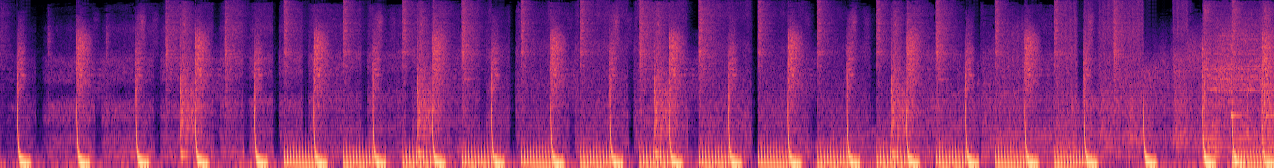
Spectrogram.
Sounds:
music

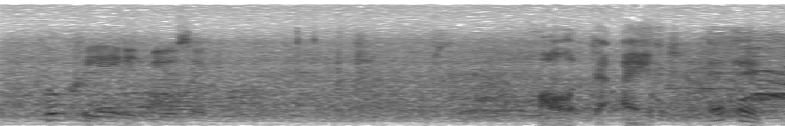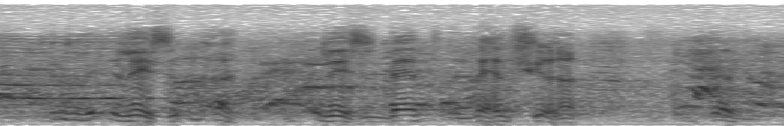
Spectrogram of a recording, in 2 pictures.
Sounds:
speech

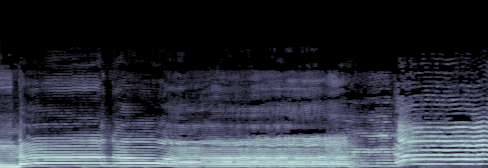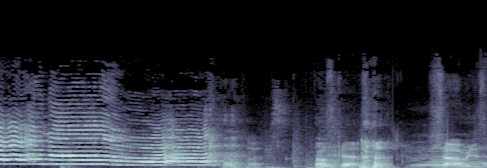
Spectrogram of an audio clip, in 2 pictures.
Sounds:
inside a small room, speech

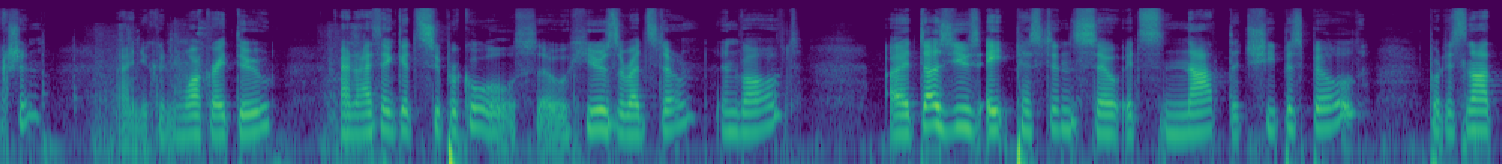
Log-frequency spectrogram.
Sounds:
speech

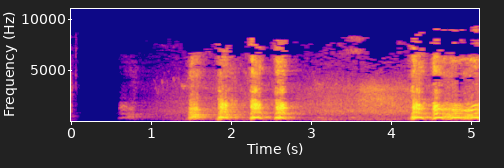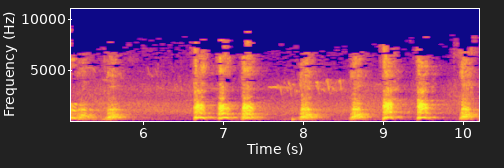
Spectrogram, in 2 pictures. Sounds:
bird, animal

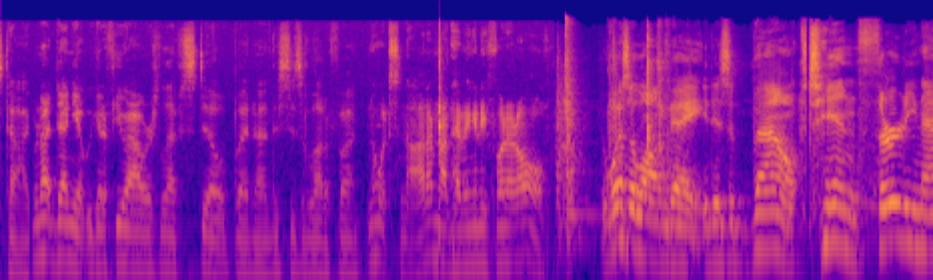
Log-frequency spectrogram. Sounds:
inside a small room, speech

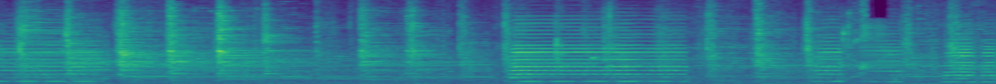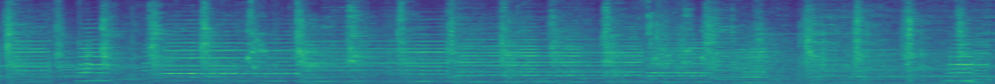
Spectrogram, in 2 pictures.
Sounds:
music

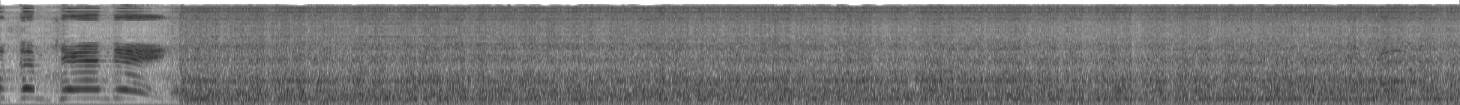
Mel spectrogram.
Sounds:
truck, vehicle, speech

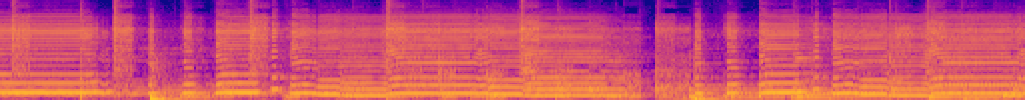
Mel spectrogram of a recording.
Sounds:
music, jazz, saxophone, musical instrument

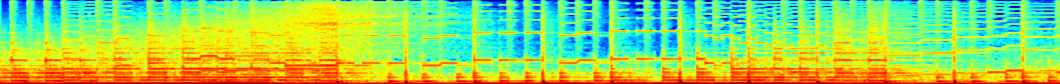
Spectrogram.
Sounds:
trance music, electronic music, electronica, electronic dance music, house music, music

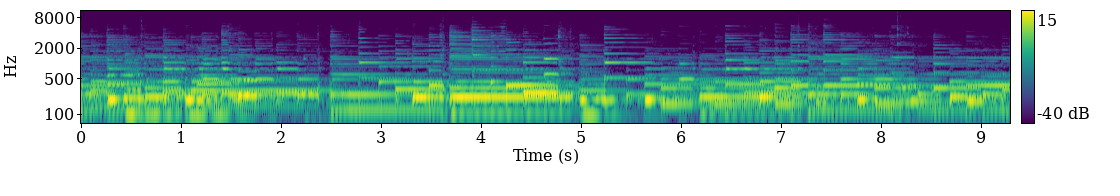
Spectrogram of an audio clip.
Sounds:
musical instrument, guitar, electric guitar, music

